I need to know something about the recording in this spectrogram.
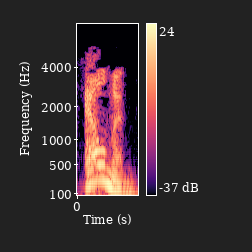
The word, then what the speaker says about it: Gelman: Or Elman. The G is silent.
